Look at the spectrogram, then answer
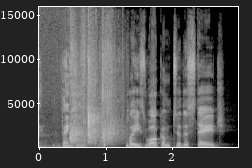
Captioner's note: applause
